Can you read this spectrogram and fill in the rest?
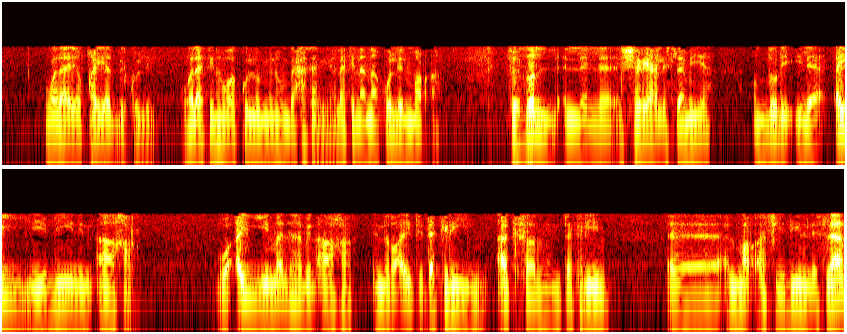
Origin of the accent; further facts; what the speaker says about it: Egypt; اللي كتب التاريخ عندنا في مصر جورج زيدان صليبي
